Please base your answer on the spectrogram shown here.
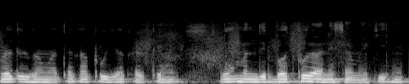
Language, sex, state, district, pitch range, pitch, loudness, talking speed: Hindi, male, Odisha, Nuapada, 110-120 Hz, 115 Hz, -14 LUFS, 205 wpm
